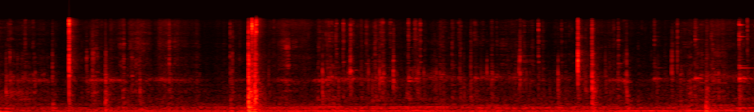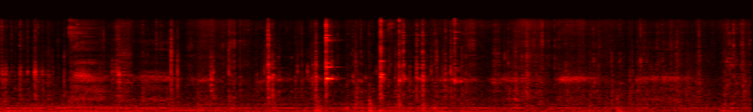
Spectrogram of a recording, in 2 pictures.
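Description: Scattered clicks and knocks of plastic and metal parts being handled: a CPU cooler's black plastic air duct being worked on its heatsink, with a sharp knock about a second in and a louder one near four seconds in. A steady low hum runs underneath.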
